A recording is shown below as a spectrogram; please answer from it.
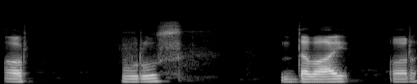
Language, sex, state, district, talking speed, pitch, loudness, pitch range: Hindi, male, Bihar, Gaya, 70 wpm, 135 Hz, -18 LUFS, 130-210 Hz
